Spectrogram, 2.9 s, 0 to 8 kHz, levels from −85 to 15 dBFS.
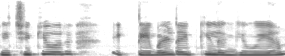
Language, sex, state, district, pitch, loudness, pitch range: Hindi, female, Bihar, Saharsa, 290 Hz, -27 LUFS, 255-310 Hz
